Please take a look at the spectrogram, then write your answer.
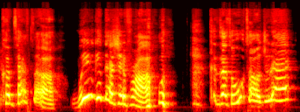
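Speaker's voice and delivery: imitating someone cracking up, high-pitched; Qua cracking up. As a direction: squeal it incredulously through a laugh. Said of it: "Qua was cracking up in her confessional".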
